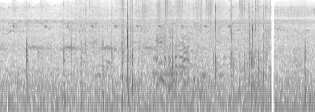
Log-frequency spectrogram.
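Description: Ambience of an amateur cricket match in play: faint, distant voices of players, with scattered light taps and knocks. The sharpest knock comes about halfway through.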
